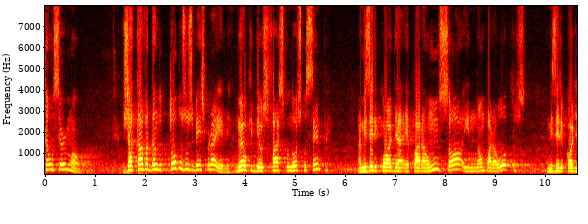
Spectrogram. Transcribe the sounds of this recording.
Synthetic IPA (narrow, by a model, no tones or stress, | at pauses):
ɐ̃mʊsewɪɾmɐ̃w̃ | ʒat̪avɐd̪ɐ̃nd̪ʊt̪od̪ʊzʊzbẽj̃spɾɐelɪnɐ̃w̃ɛʊkɪd̪ewsfaskõnoskʊsẽmpɾɪ | ɐmizeɾikɔɾd͡ʒiɐɛpaɾɐũsɔɪnɐ̃w̃paɾɐowt̪ɾʊs | ɐmizeɾikɔɾd͡ʒiɐ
